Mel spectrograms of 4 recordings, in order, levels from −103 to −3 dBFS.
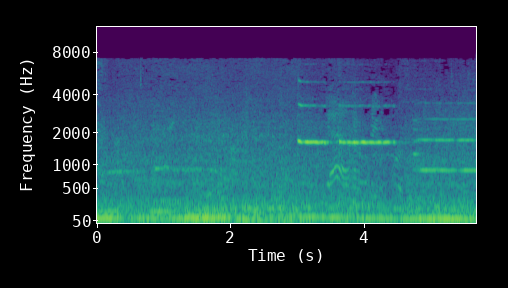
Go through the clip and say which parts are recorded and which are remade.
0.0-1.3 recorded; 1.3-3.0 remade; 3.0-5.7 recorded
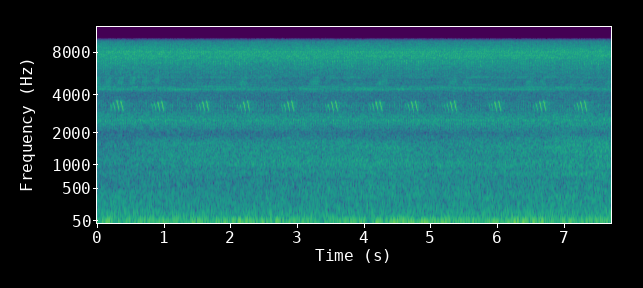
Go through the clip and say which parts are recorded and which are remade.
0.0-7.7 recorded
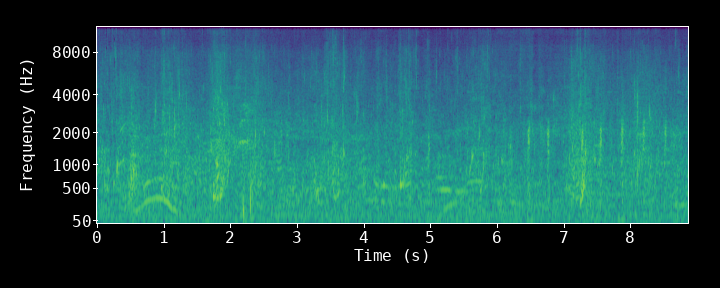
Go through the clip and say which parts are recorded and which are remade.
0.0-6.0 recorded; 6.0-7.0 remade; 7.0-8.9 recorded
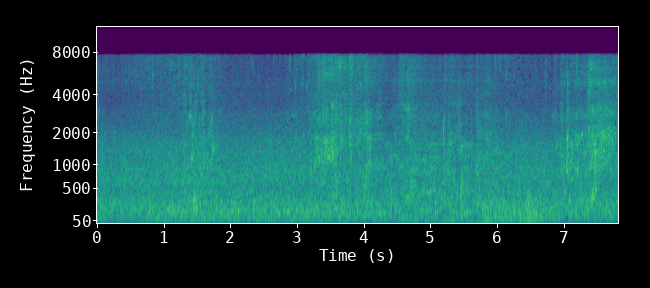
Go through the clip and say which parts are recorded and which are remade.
0.0-4.0 recorded; 4.0-5.9 remade; 5.9-7.8 recorded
